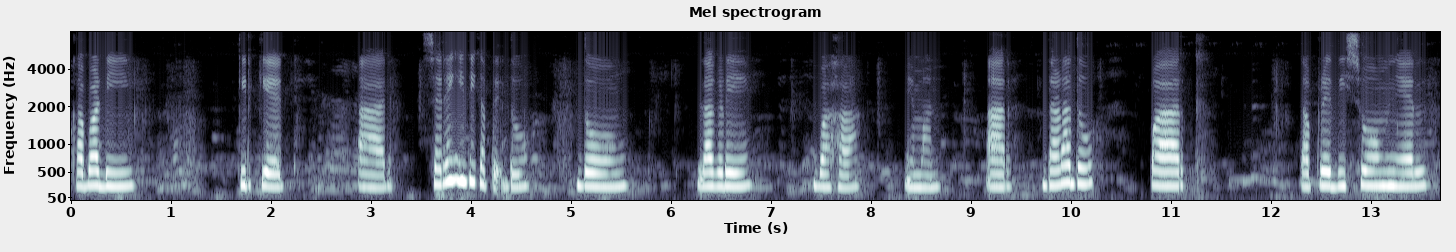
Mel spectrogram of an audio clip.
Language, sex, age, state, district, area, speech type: Santali, female, 18-30, West Bengal, Bankura, rural, spontaneous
